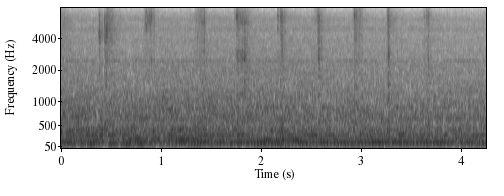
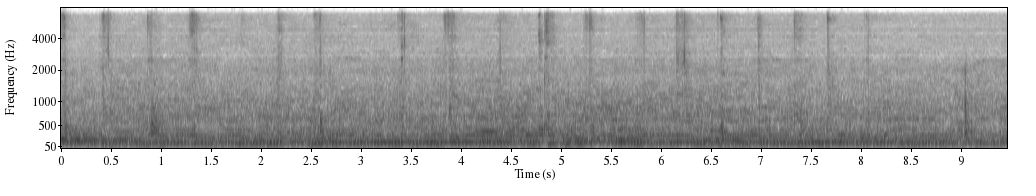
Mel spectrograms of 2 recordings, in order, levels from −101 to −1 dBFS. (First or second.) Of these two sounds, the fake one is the second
